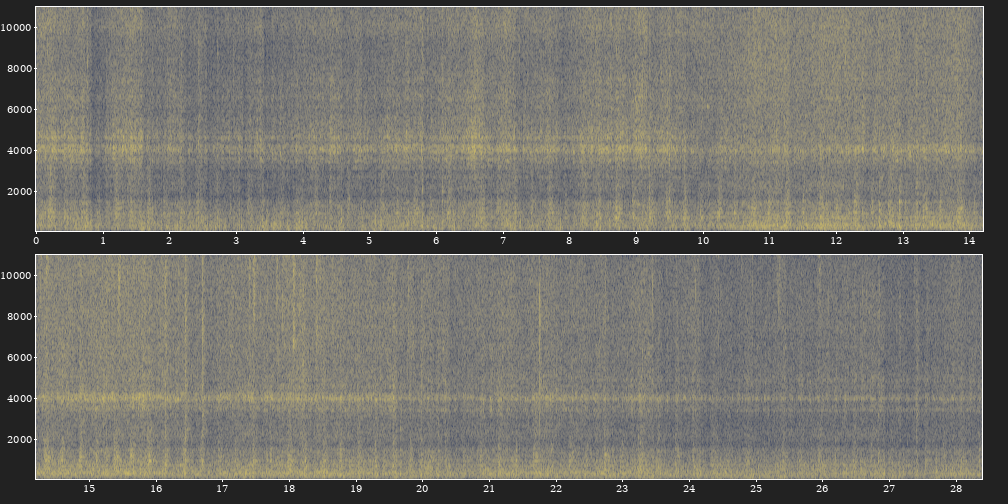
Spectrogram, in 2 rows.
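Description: Steam-hauled passenger train hauled by a BR Standard Class 4 2-6-4T tank locomotive, running along the line and heard from an open carriage window: a steady rumble of coaches and wheels clicking over the rails. It gets louder about ten seconds in.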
